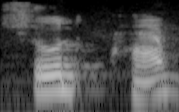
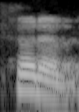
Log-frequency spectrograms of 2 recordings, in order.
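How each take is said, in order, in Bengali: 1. দুটো শব্দই পুরোপুরি বলা হয়। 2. দ্বিতীয় শব্দটি ছোট করে এবং আগের শব্দের সঙ্গে জুড়ে বলা হয়। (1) "will become" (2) "will become should have"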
